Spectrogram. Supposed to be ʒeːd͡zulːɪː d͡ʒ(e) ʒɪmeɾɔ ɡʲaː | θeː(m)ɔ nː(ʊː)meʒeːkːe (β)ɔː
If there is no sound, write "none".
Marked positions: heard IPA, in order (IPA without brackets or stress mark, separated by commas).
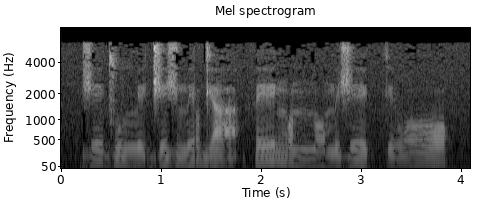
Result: e, ŋ, ɔː, β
